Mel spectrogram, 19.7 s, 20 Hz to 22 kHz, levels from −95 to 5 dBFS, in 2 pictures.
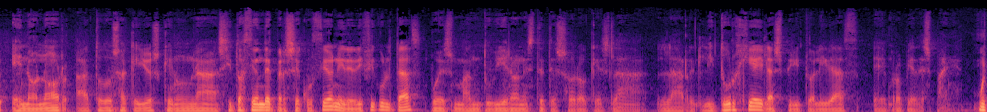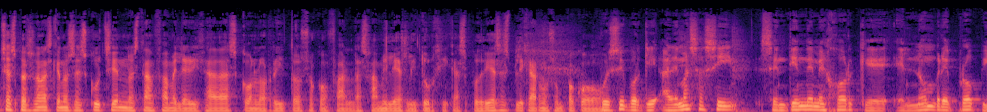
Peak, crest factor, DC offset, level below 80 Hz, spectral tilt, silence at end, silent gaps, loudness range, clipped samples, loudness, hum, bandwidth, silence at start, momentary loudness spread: -2 dBFS; 20 dB; under 0.1%; -34 dBFS; -6 dB/octave; 0 s; none; 7 LU; under 0.1%; -22 LUFS; none; 15 kHz; 0 s; 13 LU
